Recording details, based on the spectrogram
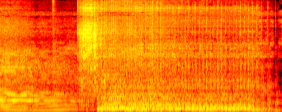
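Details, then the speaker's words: Honda Supra Fit motorcycle after starter motor repair (worn brushes replaced, loose magnet fixed, shim added to stop rotor rubbing): brief clean starter whirr, engine catches at once without throttle and settles into an even putter. "Nyalanya mudah ya. Ini tanpa ngegas dan digas tetap bisa, Kang Bro, untuk double starternya."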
